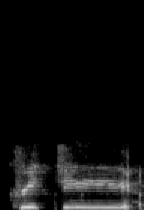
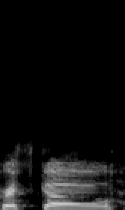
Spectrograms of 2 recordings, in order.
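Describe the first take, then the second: First: The name ends with a 'see' sound. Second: The name ends with a 'koh' sound. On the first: The speaker calls it right. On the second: The speaker calls it wrong.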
